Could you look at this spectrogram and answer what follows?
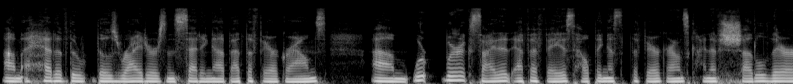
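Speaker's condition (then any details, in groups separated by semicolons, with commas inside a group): No condition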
